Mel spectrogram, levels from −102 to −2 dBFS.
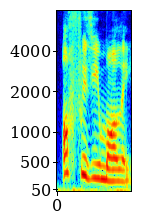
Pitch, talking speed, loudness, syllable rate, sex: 225 Hz, 325 wpm, -16 LUFS, 7.9 syllables/s, female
